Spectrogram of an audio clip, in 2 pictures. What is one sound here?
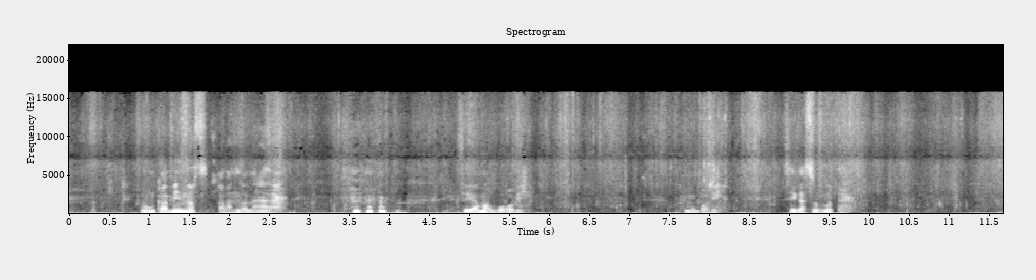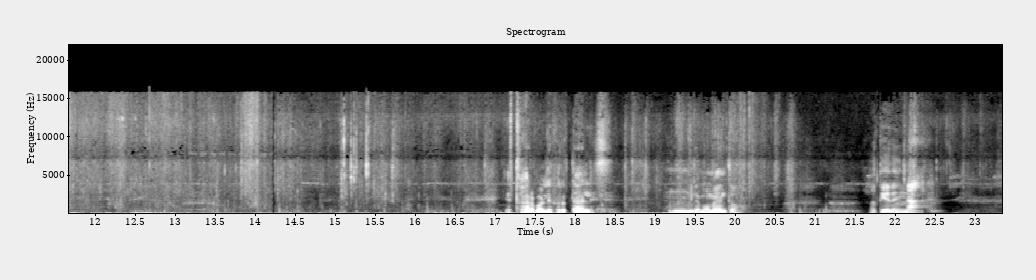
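A man talks calmly and closely, in bursts.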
